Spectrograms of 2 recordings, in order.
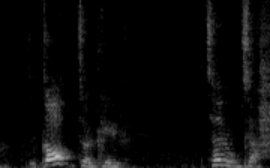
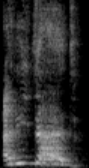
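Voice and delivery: excited; 7 semitones higher, 14 dB louder than usual. A narrator's reading. Surprise twist in story.

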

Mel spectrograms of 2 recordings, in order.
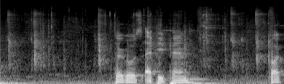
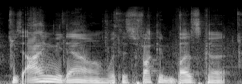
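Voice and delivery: ordinary talk, nothing marked

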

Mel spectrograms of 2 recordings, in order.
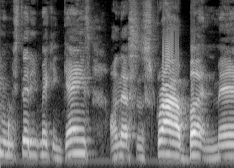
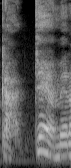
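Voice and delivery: muttered to himself; 10 dB quieter than usual. Retold or imitated. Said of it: "and I'm like".

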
